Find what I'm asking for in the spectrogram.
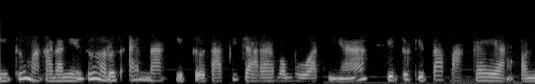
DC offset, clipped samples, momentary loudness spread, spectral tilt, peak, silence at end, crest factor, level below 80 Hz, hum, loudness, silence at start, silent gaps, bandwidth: under 0.1%; under 0.1%; 6 LU; -8 dB/octave; -12 dBFS; 0 s; 16 dB; -64 dBFS; none; -28 LUFS; 0 s; none; 4.2 kHz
